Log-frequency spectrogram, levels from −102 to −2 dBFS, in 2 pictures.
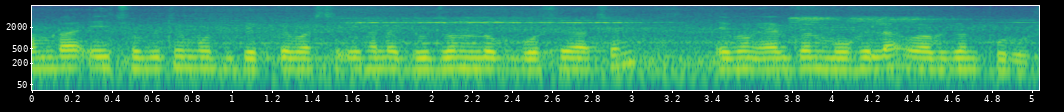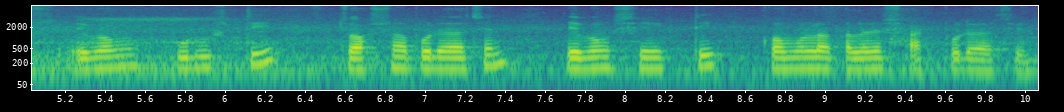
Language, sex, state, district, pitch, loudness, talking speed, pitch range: Bengali, male, West Bengal, Malda, 145 Hz, -19 LUFS, 190 wpm, 140-150 Hz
